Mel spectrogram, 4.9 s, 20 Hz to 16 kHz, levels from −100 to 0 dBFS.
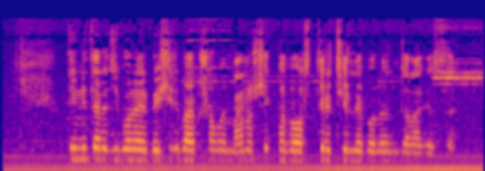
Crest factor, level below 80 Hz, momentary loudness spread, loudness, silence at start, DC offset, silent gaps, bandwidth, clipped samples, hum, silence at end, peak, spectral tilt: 20 dB; -44 dBFS; 8 LU; -28 LUFS; 0.05 s; under 0.1%; none; 11.5 kHz; under 0.1%; 50 Hz at -45 dBFS; 0 s; -10 dBFS; -3 dB/octave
